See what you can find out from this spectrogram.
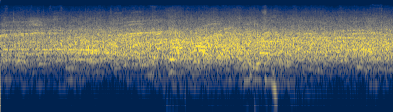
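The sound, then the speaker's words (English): Applause from a studio audience, a dense, steady wash of clapping that holds at an even level for the whole stretch. “I think that deserves some kind of ovation.”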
